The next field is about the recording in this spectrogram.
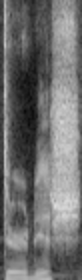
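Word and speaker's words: Dernisc: Dernish, I was right, is pronounced Dernish since the final SC cluster sounds like an SH sound.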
